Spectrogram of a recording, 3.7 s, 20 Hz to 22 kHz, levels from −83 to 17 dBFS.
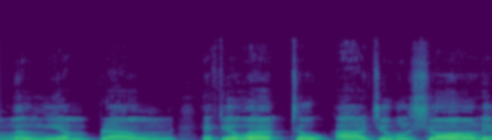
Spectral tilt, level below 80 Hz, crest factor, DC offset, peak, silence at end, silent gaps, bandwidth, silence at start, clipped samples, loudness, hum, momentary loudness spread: -7 dB/octave; -64 dBFS; 14 dB; under 0.1%; -4 dBFS; 0 s; none; 11 kHz; 0 s; under 0.1%; -20 LUFS; none; 11 LU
